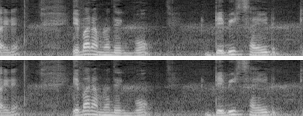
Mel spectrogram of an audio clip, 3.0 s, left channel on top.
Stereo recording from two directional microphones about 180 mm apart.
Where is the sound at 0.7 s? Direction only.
15° left (ahead or behind).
